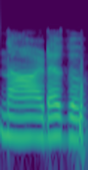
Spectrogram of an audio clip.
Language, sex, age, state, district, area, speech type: Malayalam, female, 45-60, Kerala, Kozhikode, urban, read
